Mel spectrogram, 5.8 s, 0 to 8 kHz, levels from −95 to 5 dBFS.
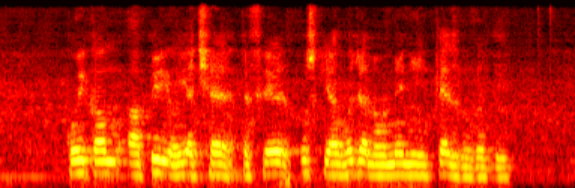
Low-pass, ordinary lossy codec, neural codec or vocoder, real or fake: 7.2 kHz; Opus, 64 kbps; codec, 44.1 kHz, 7.8 kbps, Pupu-Codec; fake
